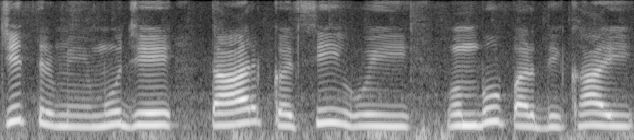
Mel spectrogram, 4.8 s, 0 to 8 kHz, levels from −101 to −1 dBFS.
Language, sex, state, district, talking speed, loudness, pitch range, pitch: Hindi, female, Madhya Pradesh, Katni, 115 wpm, -16 LUFS, 205-235 Hz, 215 Hz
